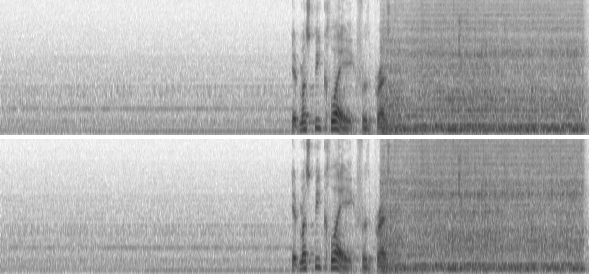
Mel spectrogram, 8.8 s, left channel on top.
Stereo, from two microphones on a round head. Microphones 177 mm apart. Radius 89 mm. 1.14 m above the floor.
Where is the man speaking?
15° right (ahead or behind), 0.7 m.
